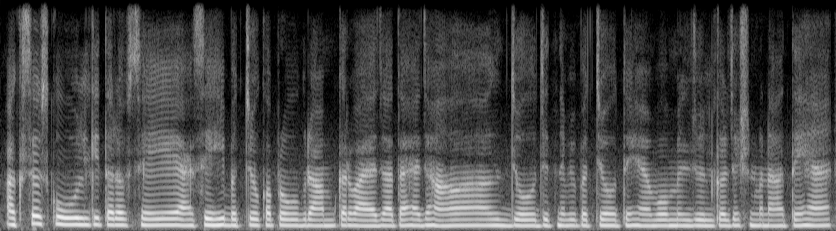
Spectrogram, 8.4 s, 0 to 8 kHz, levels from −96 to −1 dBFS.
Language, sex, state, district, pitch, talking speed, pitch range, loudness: Hindi, female, Uttar Pradesh, Muzaffarnagar, 205 Hz, 185 wpm, 200-215 Hz, -14 LUFS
